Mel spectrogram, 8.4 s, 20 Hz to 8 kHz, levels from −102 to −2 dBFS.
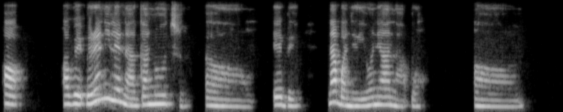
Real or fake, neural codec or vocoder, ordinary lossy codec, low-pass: real; none; Opus, 32 kbps; 7.2 kHz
